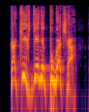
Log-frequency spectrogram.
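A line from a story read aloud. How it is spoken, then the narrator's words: Yelling. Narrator (Russian): заорал Асташа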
